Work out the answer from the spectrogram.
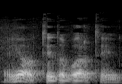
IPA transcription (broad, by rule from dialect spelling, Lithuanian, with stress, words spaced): joː tɐɪ dɐˈbɐr tɐɪ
